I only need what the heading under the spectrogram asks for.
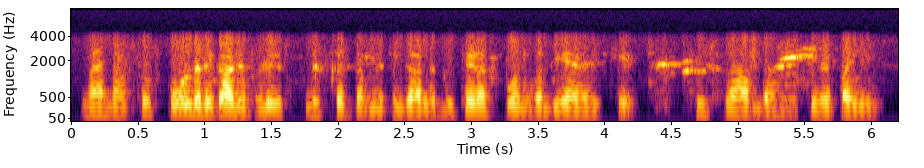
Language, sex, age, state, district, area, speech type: Punjabi, male, 18-30, Punjab, Fazilka, rural, conversation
